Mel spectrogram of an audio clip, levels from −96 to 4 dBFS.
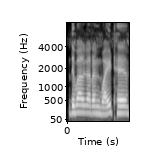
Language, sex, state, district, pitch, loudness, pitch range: Hindi, male, Jharkhand, Deoghar, 175 Hz, -14 LUFS, 170-180 Hz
